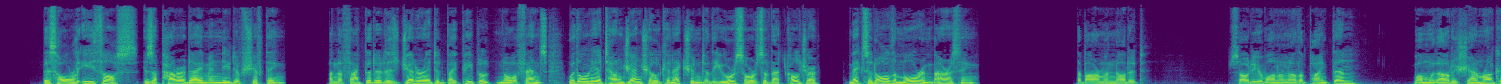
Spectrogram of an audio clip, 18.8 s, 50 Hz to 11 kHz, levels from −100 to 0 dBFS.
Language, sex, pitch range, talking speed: English, male, 120-170 Hz, 170 wpm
